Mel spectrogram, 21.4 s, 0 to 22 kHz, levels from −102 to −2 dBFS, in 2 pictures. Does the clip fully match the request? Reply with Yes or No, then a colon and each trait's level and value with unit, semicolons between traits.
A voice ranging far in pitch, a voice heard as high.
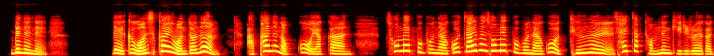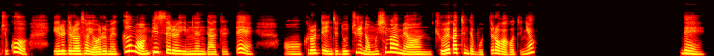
Yes: wide, 7.1 semitones; high, 215 Hz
